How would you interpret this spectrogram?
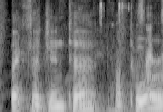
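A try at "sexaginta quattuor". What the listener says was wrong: Sexaginta? Ginta, not Genta.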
